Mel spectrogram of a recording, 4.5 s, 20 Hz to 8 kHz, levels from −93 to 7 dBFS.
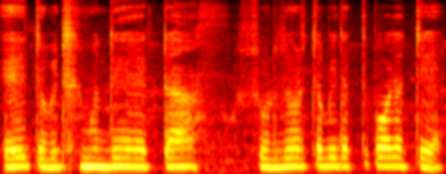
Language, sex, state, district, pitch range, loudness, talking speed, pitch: Bengali, male, Assam, Hailakandi, 145-155 Hz, -16 LUFS, 120 wpm, 150 Hz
